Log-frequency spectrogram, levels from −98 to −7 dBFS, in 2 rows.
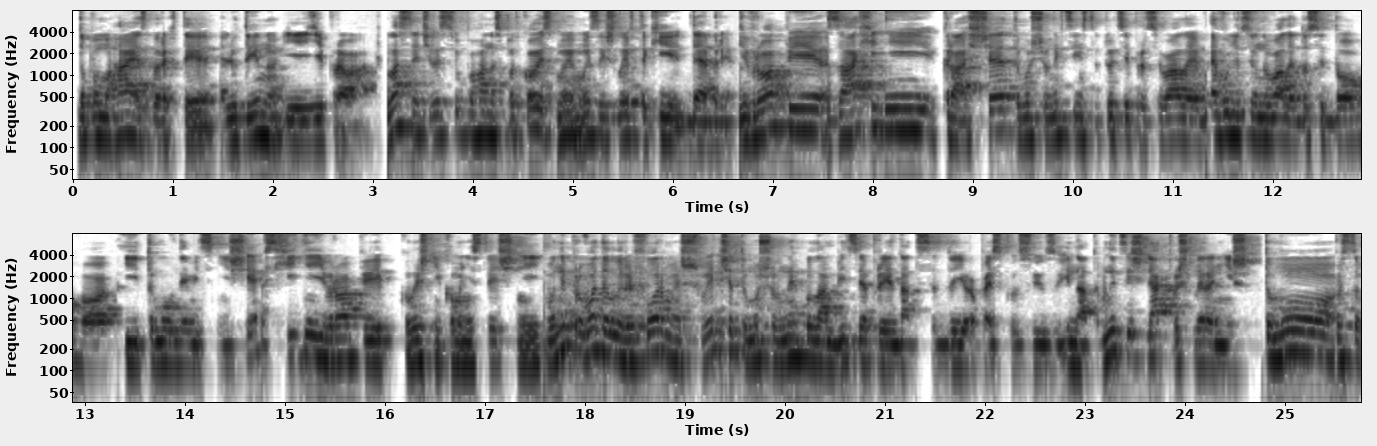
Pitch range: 125-150 Hz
